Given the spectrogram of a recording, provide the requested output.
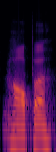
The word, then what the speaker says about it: Jalpa: no I forget that jalpa or halpa yeah halpa one of those halpa jpa one of the small ones jpa but the Jay is silent I know even though it's Italian not Spanish but I get I get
